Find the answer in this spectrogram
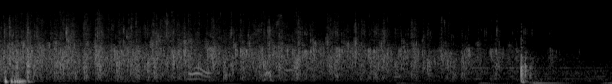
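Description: Audience applauding, the clapping thinning and fading away over several seconds. A single sharp knock comes near the end.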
